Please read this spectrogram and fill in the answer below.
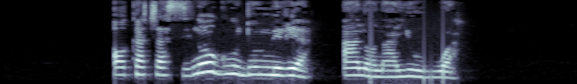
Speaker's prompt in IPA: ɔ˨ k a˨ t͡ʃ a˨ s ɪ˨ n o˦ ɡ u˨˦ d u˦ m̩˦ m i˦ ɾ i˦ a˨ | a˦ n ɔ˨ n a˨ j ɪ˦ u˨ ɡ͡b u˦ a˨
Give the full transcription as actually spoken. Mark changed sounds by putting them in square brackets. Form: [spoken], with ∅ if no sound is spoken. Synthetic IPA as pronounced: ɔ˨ k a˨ t͡ʃ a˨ s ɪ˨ n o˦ ɡ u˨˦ d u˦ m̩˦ m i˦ ɾ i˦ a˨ | a˦ n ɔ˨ n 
